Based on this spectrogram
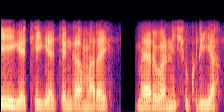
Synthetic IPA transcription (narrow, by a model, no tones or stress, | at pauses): ʈʰiːkɛʈʰiːkɛt͡ʃɛŋɡamaɾaji | mɛɾibʱaniʃukɾiːja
